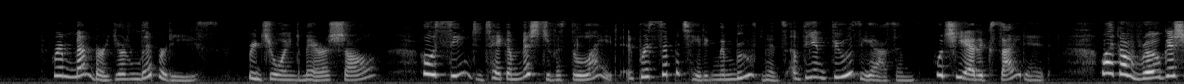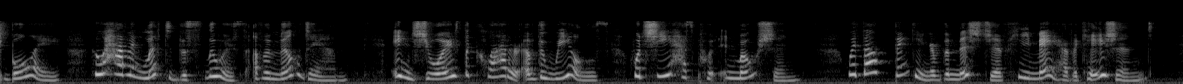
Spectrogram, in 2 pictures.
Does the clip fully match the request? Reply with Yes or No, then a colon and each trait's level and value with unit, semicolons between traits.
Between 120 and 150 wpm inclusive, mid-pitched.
No: average, 145 wpm; very high, 270 Hz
